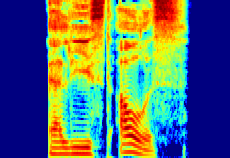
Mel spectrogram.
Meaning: second/third-person singular present of auserlesen
- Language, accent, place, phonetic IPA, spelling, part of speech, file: German, Germany, Berlin, [ɛɐ̯ˌliːst ˈaʊ̯s], erliest aus, verb, De-erliest aus.ogg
